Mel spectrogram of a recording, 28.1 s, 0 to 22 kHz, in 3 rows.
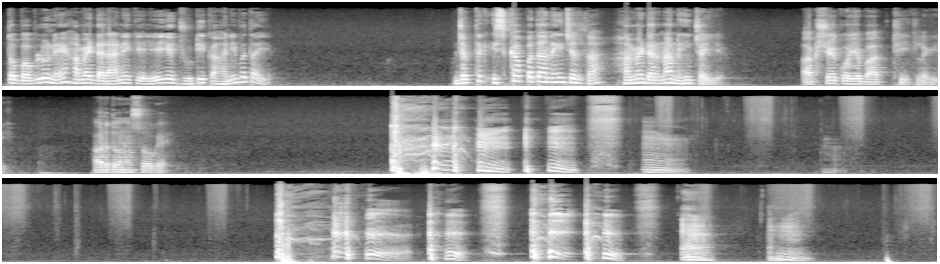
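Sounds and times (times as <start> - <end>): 
speech: 0.1 - 2.8, 4.5 - 7.3, 8.0 - 9.5, 10.3 - 11.1, 22.4 - 26.8
harsh rough hacking coughs with throaty clearing: 13.3 - 15.2, 21.5 - 26.9.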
